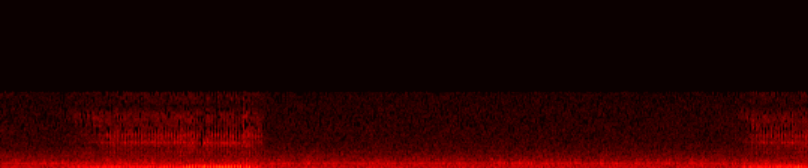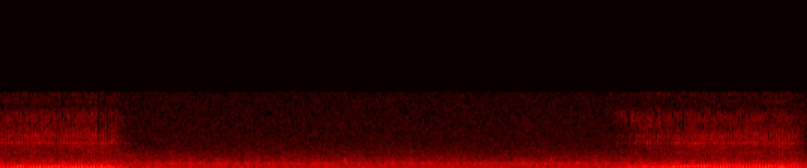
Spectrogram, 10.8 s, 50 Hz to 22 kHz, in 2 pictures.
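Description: Rhythmic rattling snores on each breath in, about 12 breaths a minute, over steady room hum; snoring in a sleeping dog.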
